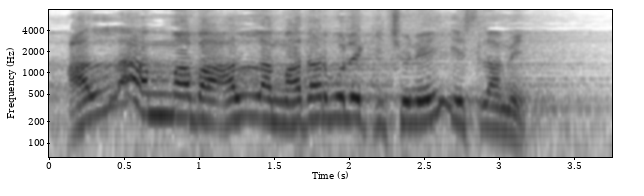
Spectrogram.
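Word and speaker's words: الله: যে ভাই স্কফিল্ড একমত উচ্চারণে কিছুটা পার্থক্য তারা বলে আলা আমরা বলি আল্লাহ উচ্চারণ কিছুটা আলাদা তবে শব্দ দুটো একই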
